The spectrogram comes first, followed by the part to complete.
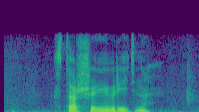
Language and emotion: Russian, neutral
